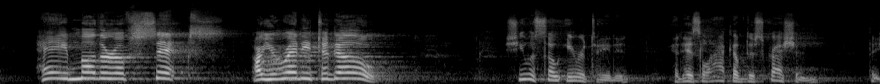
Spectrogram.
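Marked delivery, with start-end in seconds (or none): 0.4-3.8 loud, high, drawn-out shout. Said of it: "He yells out in this party".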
